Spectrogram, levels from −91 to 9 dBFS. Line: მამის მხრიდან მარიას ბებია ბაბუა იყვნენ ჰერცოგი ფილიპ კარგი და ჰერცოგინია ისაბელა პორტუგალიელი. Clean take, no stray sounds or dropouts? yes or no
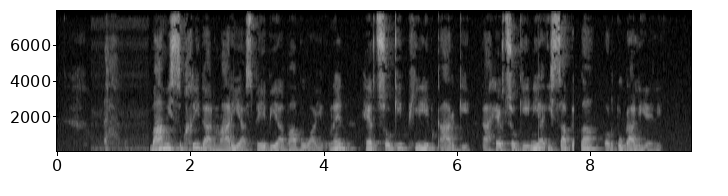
no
